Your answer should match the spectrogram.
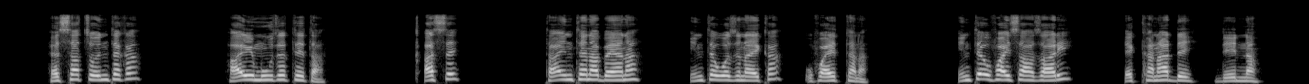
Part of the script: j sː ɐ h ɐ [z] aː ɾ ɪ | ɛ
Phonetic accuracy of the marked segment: correct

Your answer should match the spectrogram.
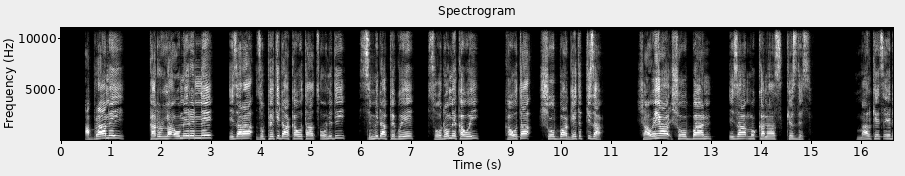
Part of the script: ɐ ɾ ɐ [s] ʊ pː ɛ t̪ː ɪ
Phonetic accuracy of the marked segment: incorrect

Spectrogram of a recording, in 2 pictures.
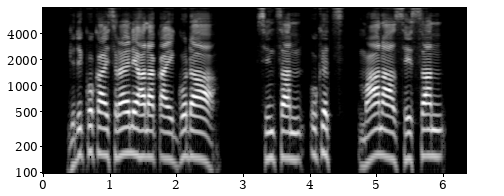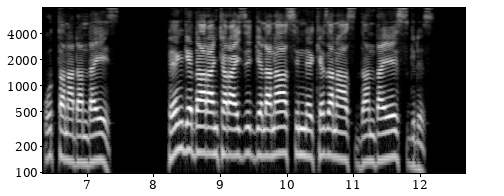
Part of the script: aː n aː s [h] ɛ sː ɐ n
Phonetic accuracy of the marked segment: correct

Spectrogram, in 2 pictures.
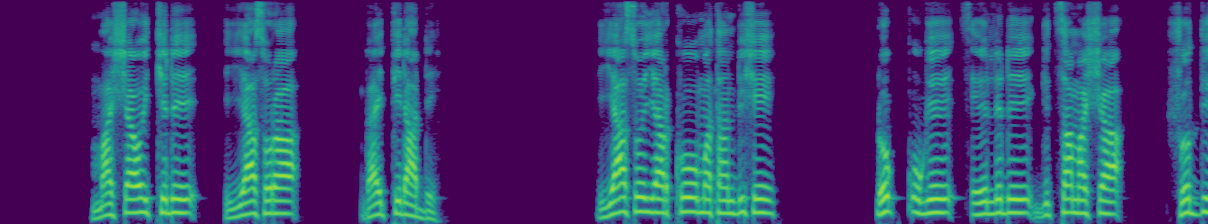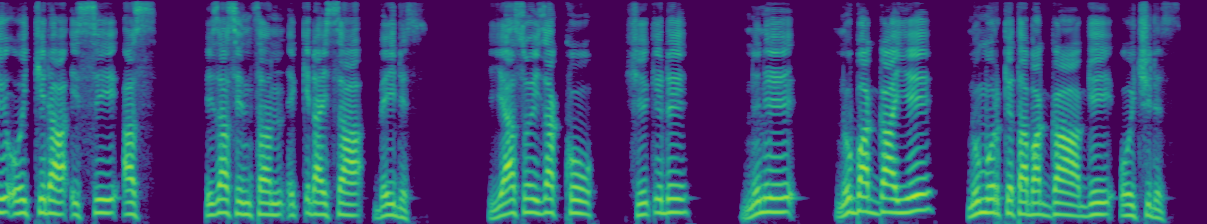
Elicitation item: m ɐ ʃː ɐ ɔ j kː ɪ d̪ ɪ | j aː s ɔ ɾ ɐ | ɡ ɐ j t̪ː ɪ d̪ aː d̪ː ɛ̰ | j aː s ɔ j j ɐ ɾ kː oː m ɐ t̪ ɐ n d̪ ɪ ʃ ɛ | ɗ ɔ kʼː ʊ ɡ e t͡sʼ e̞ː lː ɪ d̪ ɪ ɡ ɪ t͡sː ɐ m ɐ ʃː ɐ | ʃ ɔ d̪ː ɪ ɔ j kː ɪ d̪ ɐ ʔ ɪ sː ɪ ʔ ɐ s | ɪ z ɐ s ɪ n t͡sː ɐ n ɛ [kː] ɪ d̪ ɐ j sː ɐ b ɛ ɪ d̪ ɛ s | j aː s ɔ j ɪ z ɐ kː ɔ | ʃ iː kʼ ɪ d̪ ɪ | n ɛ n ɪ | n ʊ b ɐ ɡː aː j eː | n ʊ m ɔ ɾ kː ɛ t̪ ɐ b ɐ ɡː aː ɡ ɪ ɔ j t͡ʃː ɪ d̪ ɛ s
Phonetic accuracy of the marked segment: incorrect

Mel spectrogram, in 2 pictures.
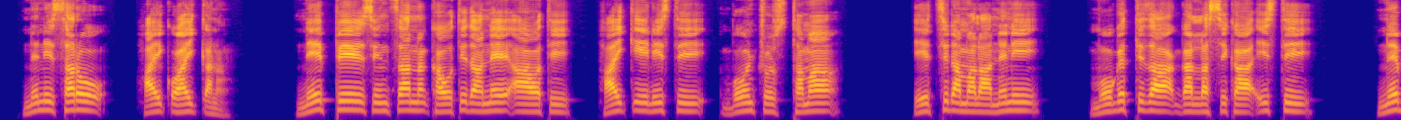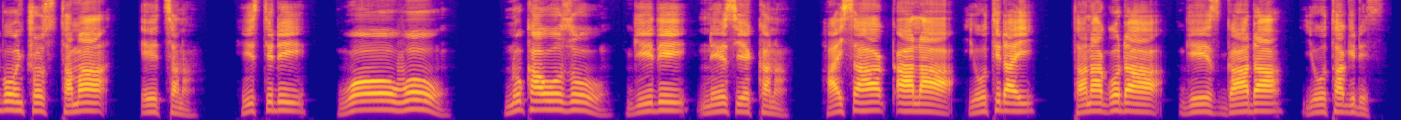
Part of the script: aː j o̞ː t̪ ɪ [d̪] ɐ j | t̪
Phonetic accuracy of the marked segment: correct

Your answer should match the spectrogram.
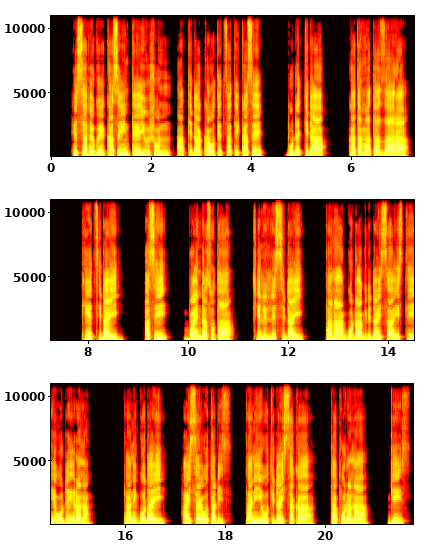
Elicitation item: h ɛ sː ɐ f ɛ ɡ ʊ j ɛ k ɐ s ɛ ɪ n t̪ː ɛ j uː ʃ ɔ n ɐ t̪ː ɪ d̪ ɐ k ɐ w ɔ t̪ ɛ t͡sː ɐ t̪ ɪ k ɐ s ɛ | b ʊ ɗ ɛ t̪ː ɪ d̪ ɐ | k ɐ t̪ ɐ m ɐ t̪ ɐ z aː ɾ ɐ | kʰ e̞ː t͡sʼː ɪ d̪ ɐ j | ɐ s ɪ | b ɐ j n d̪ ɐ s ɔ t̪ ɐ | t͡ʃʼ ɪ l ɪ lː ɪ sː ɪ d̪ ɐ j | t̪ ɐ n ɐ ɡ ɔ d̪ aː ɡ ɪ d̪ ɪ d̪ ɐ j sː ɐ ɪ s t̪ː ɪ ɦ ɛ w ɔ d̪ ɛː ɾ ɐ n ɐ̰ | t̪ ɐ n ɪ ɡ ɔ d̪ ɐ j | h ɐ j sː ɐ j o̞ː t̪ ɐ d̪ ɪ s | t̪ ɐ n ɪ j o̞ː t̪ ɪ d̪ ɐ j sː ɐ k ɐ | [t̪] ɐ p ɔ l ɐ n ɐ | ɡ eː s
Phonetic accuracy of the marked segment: correct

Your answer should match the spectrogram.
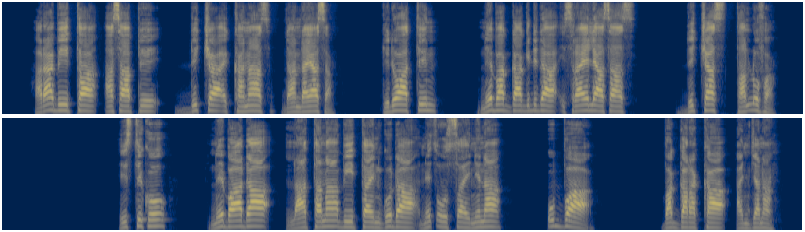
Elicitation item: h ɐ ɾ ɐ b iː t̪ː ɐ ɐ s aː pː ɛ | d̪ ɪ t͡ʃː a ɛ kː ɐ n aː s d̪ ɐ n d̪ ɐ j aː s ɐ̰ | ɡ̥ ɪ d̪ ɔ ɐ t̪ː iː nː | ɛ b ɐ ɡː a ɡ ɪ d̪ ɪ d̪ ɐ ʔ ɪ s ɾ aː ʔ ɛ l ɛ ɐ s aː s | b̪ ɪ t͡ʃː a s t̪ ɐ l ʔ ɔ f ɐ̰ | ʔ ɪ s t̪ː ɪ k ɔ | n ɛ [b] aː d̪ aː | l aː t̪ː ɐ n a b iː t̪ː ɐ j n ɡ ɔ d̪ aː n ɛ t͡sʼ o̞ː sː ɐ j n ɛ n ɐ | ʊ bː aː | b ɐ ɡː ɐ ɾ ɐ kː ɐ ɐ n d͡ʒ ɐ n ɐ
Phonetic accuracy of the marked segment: correct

